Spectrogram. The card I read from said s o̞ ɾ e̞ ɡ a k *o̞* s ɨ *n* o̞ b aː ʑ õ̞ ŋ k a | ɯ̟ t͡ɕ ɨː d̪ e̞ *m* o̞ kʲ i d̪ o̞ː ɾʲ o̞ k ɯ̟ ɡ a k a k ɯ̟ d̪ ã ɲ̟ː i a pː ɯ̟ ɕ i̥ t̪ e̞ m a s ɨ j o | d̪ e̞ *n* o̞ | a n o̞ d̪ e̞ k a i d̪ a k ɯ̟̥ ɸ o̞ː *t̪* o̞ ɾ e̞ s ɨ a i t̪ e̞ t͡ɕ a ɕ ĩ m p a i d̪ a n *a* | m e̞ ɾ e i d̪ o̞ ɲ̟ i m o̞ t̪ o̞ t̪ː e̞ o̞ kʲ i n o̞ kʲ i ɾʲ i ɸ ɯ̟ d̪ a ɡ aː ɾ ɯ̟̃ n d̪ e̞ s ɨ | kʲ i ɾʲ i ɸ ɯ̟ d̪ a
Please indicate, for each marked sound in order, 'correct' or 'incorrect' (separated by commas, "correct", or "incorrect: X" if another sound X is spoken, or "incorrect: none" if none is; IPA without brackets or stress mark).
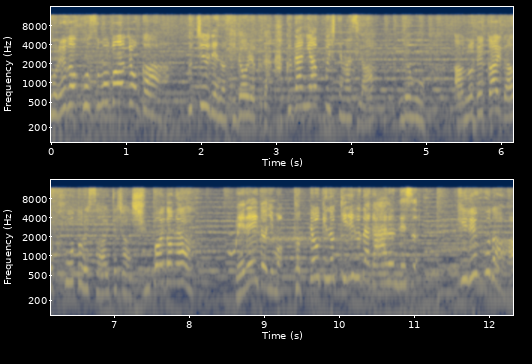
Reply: correct, incorrect: m, incorrect: n, incorrect: m, correct, incorrect: e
